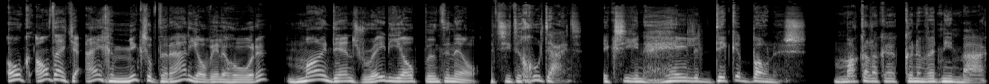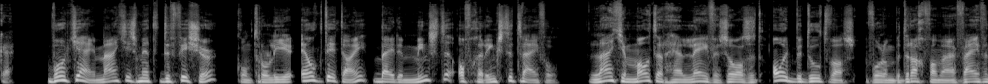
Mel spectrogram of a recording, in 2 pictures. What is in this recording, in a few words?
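Dutch, male, voice over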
